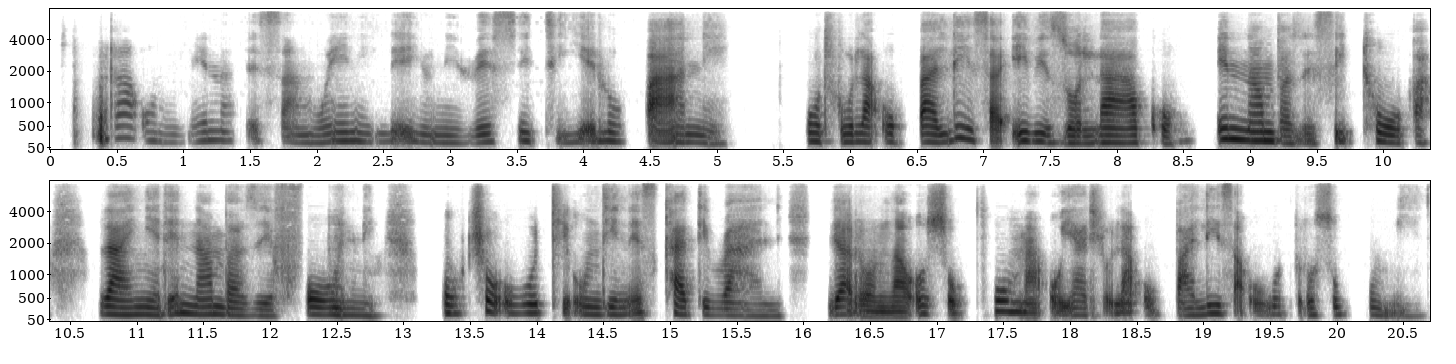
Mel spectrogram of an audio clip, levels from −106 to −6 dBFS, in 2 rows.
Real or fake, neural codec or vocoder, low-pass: fake; codec, 16 kHz, 0.9 kbps, LongCat-Audio-Codec; 7.2 kHz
